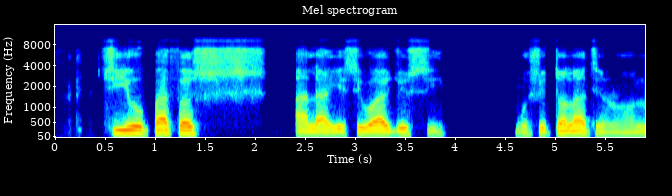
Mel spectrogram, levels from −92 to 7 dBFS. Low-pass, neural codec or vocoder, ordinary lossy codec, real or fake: 7.2 kHz; codec, 16 kHz, 2 kbps, FunCodec, trained on LibriTTS, 25 frames a second; Opus, 16 kbps; fake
